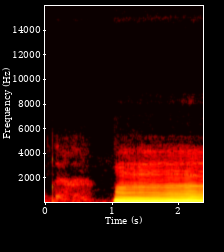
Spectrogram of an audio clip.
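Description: A phone speaker plays a steady, buzzing tone.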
